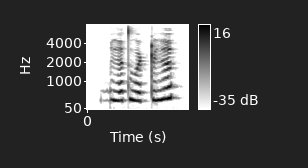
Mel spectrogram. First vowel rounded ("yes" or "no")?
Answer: no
